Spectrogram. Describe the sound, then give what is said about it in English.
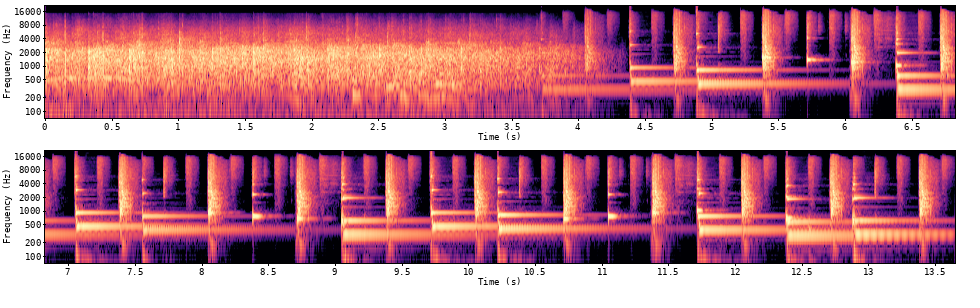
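A crowd claps loudly for a guest in a dense, steady burst for about four seconds. Applause then gives way to a run of bright, ringing chime-like notes struck in a lively rhythm. “We're gonna huge round of applause for Dr. Booth.”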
